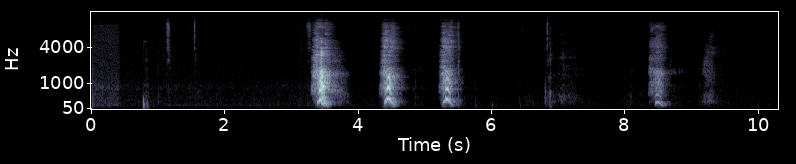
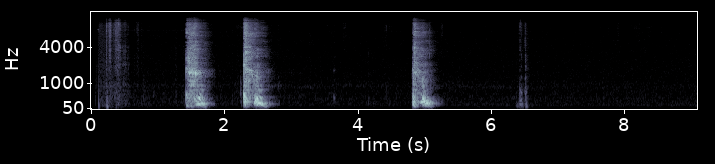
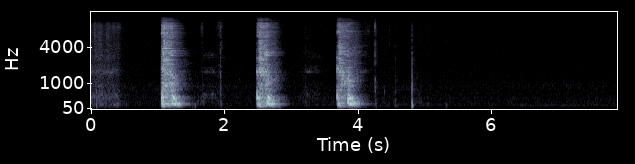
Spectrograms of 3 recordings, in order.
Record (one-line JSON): {"exhalation_length": "10.3 s", "exhalation_amplitude": 28232, "exhalation_signal_mean_std_ratio": 0.15, "cough_length": "9.1 s", "cough_amplitude": 14186, "cough_signal_mean_std_ratio": 0.25, "three_cough_length": "7.9 s", "three_cough_amplitude": 11124, "three_cough_signal_mean_std_ratio": 0.27, "survey_phase": "alpha (2021-03-01 to 2021-08-12)", "age": "65+", "gender": "Female", "wearing_mask": "No", "symptom_none": true, "smoker_status": "Never smoked", "respiratory_condition_asthma": false, "respiratory_condition_other": false, "recruitment_source": "REACT", "submission_delay": "1 day", "covid_test_result": "Negative", "covid_test_method": "RT-qPCR"}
